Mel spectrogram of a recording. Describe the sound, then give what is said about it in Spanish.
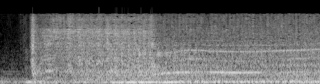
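A classic car's engine cranks over for about a second, catches, and settles into a steady, rumbling idle, fairly loud with no talking. “Y el viaje lo hacemos en un coche que es mítico y que seguro que a muchos de vosotros os va a traer un puñado de buenos recuerdos.”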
